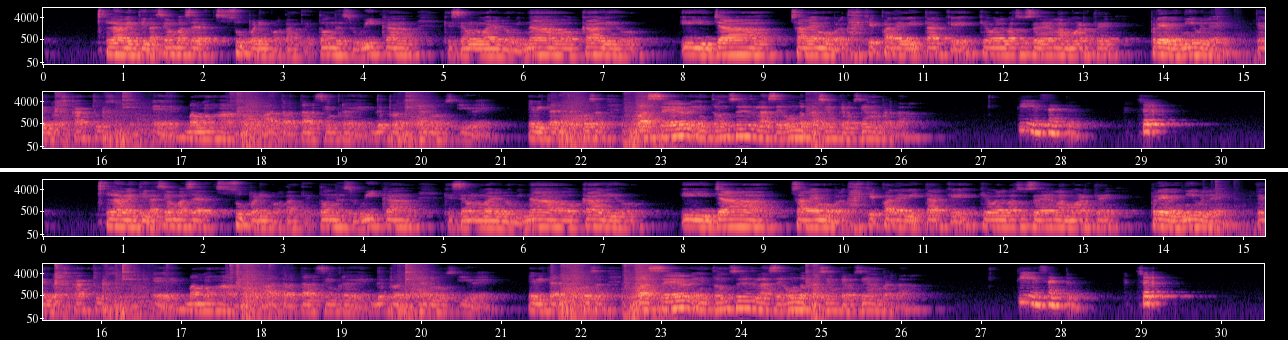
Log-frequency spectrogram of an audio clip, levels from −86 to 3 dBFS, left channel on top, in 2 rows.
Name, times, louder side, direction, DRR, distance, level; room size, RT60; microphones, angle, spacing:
voice 1, 0.8-7.4 8.0-9.1 9.3-13.4 13.8-14.9 15.2-16.2 16.6-20.9 21.3-26.2, left 1 dB, 60° left, 3.1 m, -26 dB
sound 1, 14.5-16.9 17.5-18.5 19.6-20.5 21.6-23.4 24.8-25.0, right 2 dB, 40° right, 2.0 m, -32 dB
voice 2, 27.5-28.2 29.0-29.2, right 1 dB, 85° right, 1.6 m, -24 dB
9.8 x 8.2 x 2.4 m
head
